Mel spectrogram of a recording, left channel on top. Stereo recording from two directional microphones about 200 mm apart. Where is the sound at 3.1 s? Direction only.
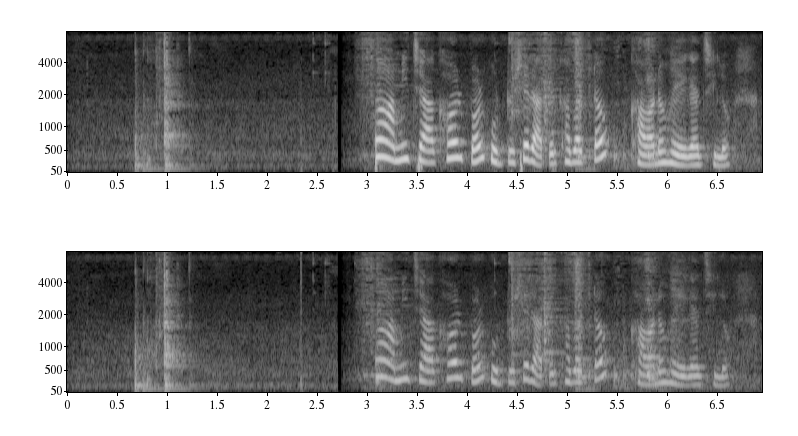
40° left (ahead or behind).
